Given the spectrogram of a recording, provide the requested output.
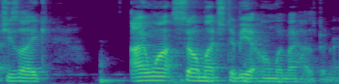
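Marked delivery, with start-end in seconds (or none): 1.3-3.4 put-on choked-up voice, lower. Retelling Beth's speech at the opening of NXT: imitating Beth choked up. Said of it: "starts, like, choked up".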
